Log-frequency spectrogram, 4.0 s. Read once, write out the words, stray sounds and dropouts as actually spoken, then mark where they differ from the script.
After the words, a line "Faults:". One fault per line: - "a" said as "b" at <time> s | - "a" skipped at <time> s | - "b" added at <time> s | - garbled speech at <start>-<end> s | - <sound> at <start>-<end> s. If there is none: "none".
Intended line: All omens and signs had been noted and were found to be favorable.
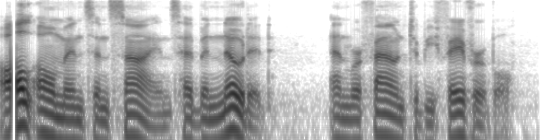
All omens and signs had been noted and were found to be favorable.
Faults:
- dropout at 0.1-0.1 s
